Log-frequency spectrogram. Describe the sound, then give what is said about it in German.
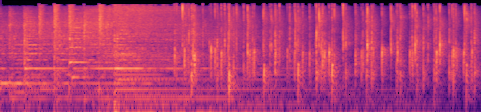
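Applause breaks out after a held musical chord, a dense patter of many hands clapping that carries on steadily to the end while faint tones linger underneath. “Am Ende gab es Applaus und ein gemeinsames erleichtertes Aufatmen bei den teilnehmenden EU-Finanzministern.”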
